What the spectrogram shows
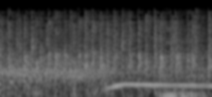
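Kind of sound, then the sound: crowd, audience clapping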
